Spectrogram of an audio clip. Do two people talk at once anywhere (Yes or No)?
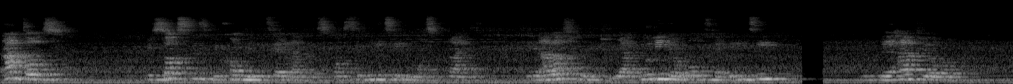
No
